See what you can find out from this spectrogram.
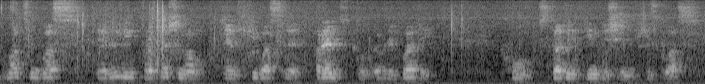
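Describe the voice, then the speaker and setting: Amid noticeable background noise and audible room echo, a man talks fairly slowly at a medium pitch in a flat monotone. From Belarus. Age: 60s. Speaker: adult ESL student. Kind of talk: memorial tribute.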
